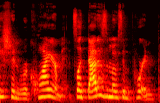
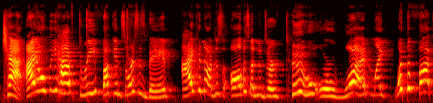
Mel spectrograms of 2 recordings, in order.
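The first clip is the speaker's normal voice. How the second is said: exasperated; 8 semitones higher than usual. Retold or imitated. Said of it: "And I'm like".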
